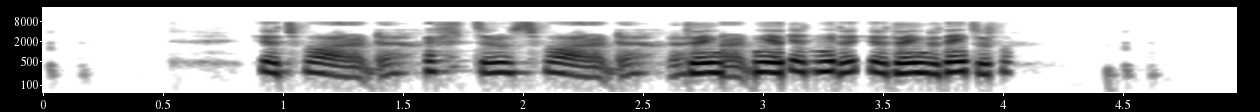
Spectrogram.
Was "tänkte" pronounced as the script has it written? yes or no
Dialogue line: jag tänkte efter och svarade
no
